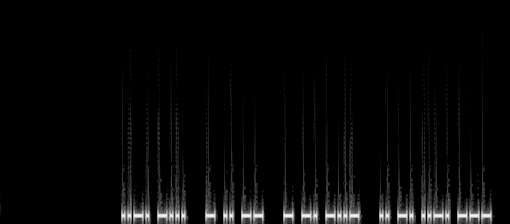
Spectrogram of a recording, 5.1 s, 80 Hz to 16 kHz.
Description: Morse code, heard as a keyed tone, about 40 wpm, 700 Hz. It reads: FB TIM TNX INFO
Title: K1USN SST QSO Practice 40wpm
